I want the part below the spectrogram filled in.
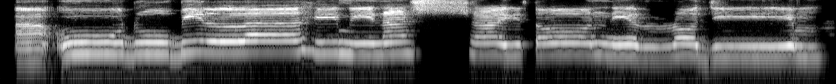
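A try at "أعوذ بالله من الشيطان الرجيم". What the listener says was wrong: Ya, a'udzu, zu-nya digigit lidahnya. A'udzu. Ya, a'udzu.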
